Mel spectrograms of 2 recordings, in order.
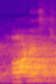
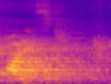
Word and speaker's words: honest: যেমন আমরা যদি প্রনাউন্সিয়েশন করি যে এটাকে হনেস্ট বলা যায়, আমরা জানি এসটা হ উচ্চারিত হয়, কিন্তু এক্ষেত্রে হনেস্ট রাইট প্রনাউন্সিয়েশন হচ্ছে অনেস্ট। সেজন্য এসকে সাইলেন্ট থাকার জন্য এটা আনসারটা হবে কি অনেস্ট।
